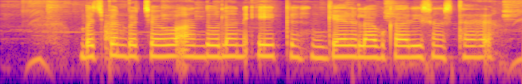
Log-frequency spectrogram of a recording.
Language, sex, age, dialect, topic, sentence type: Hindi, female, 18-24, Kanauji Braj Bhasha, banking, statement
